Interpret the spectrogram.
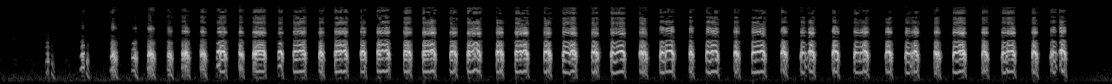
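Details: A female chukar partridge calls on 1 June 2022: a long, steady string of loud, rasping chuck notes, evenly spaced and quick, rising in strength early on and continuing for about ten seconds before stopping.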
